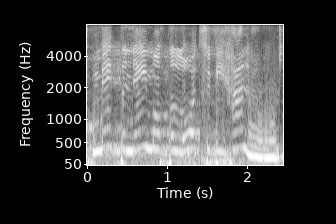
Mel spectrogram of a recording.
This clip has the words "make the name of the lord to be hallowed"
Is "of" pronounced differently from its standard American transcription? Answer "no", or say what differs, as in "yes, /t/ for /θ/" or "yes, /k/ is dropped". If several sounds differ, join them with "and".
no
